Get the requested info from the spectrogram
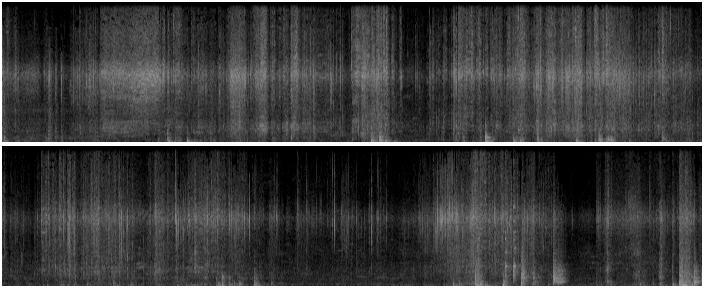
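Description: Plastic wrapping bag crinkling and rustling as boxed equipment is handled, with a few knocks against the cardboard box and foam packing.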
